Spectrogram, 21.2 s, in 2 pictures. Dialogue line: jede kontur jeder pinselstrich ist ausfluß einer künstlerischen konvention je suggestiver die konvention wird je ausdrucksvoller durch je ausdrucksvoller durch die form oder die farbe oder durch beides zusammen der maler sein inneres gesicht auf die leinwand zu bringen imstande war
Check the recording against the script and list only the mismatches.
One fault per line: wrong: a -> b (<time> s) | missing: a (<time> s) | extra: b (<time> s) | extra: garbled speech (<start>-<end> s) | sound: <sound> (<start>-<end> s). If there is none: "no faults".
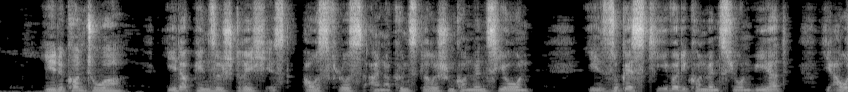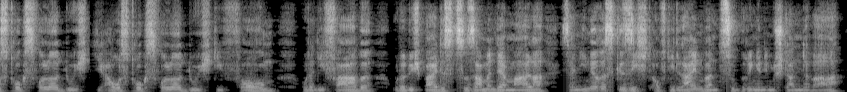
no faults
